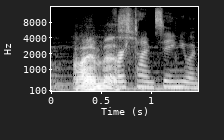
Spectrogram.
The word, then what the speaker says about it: Imeth: Oh, she pronounces it Iamith. I was calling her Amieth. Iamith.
